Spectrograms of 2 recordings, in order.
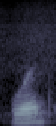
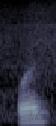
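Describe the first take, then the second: No difference in how they are said.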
